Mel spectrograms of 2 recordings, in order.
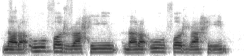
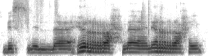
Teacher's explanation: Arabic doesn't drag the r like that. Only one time. You have shadda, you say La Ra'ufur Rahim, La Ra'ufur Rahim, or Bismillahir Rahmanir Rahim, not Bismillahir Rahmanir Rahim.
